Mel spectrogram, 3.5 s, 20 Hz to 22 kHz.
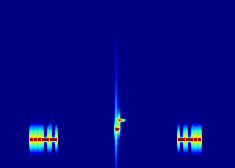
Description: Morse code, heard as a keyed tone, about 40 wpm, 700 Hz. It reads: 3 Z
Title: Single Letter-Number 40wpm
